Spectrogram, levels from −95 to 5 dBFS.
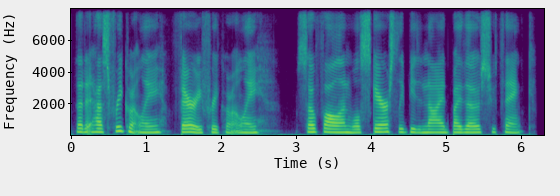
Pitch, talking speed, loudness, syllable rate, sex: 205 Hz, 150 wpm, -17 LUFS, 4.7 syllables/s, female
